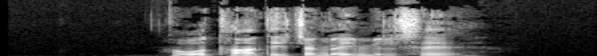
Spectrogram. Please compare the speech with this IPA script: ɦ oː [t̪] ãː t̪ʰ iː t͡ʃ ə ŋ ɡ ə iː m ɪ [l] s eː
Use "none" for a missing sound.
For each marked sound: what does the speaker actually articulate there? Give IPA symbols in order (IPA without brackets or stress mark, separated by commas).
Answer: t̪ʰ, l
